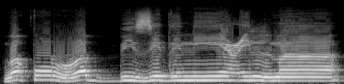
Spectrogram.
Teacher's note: یہاں پر دیکھیں وَقُرْ کیسے پڑھیں گے, واو زبر وا, قاف لام را پیش قر, یہ لام اس را کے اندر داخل ہو جائے گا. یہاں پر یہ لام سائلنٹ ہوگا, اس لام کی آواز یہاں پر نہیں آئے گی, را کی آواز آئے گی.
